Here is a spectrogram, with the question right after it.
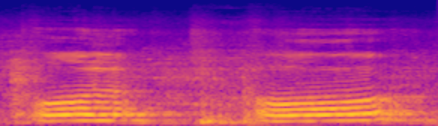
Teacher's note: जब हम ओम बोलते हैं तो इसमें सिर्फ ओ ही सुनाई देता है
